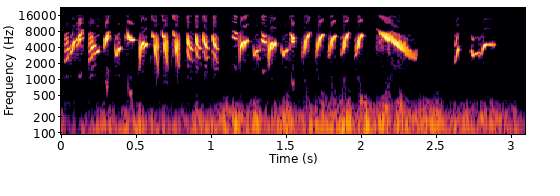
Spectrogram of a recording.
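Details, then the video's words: European goldfinch singing, a recording for training young birds: a rapid, continuous string of sharp, tinkling chirps followed by a long descending slurred whistle and a few final twittered notes. "اسمع المقنين واعطي رايك فيه,افضل تغريد لتعليم الفراخ"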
